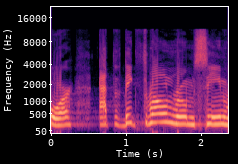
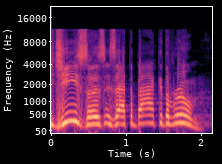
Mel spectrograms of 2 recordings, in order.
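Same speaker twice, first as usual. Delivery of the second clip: ordinary delivery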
